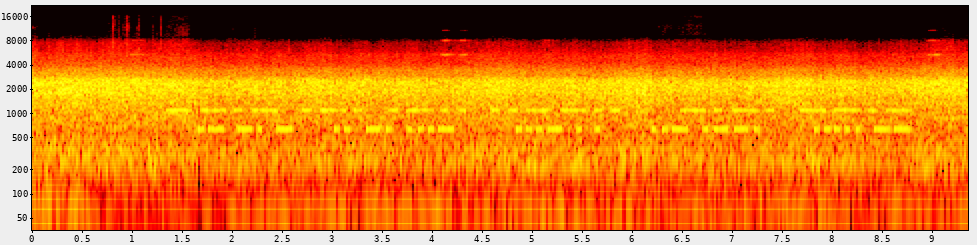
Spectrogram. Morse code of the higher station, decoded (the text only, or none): QRL? CQ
